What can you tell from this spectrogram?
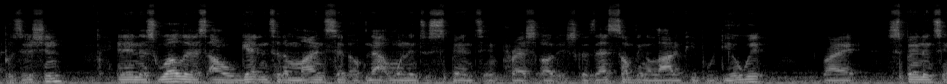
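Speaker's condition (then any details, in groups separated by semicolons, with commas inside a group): No condition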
